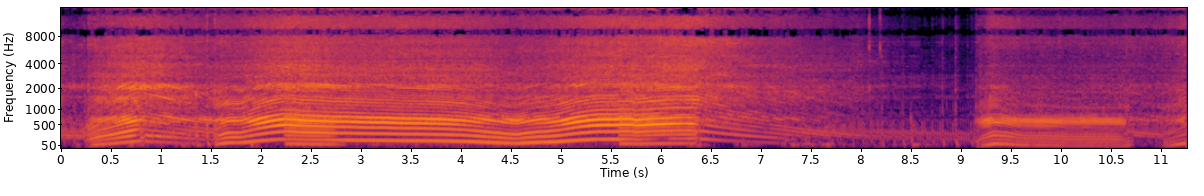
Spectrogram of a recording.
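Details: 1960s Stihl 08S two-stroke chainsaw, close to 60 cc, with a chain brake, newly brought back to running and cutting firewood; a strong buzz rises and falls smoothly as the chain bites, then revs freely; runs normally and cleanly under load.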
